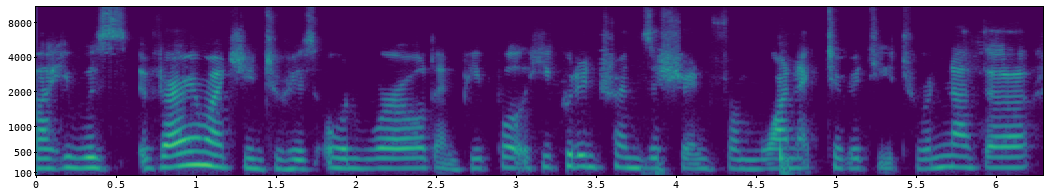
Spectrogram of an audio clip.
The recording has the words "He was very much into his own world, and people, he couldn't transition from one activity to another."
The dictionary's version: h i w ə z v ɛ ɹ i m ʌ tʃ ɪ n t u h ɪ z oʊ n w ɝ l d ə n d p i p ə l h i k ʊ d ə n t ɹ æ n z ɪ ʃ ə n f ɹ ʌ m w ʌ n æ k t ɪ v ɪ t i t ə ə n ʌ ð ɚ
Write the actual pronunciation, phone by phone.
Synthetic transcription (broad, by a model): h i w ə z v ɛ ɹ i m ʌ tʃ ɪ n t u ɪ z oʊ n w ɝ l d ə n p i p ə l h i k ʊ d n t ɹ æ n z ɪ ʃ ə n f ɹ ʌ m w ʌ n æ k t ɪ v ɪ t i t ə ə n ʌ ð ɚ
